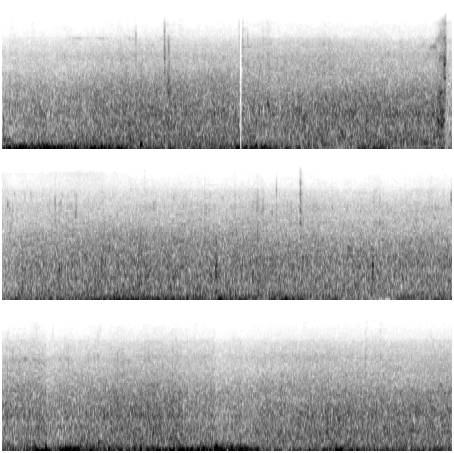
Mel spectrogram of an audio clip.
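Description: Wind buffeting the microphone over the wash of sea water, with a few sharp clicks, the loudest about three seconds in.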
